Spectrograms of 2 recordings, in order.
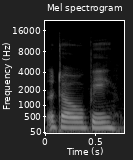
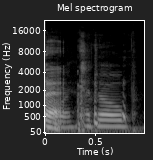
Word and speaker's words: Adobe: at the moment and I've mispronounced the word Adobe oh no what call it ad do okay I just had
